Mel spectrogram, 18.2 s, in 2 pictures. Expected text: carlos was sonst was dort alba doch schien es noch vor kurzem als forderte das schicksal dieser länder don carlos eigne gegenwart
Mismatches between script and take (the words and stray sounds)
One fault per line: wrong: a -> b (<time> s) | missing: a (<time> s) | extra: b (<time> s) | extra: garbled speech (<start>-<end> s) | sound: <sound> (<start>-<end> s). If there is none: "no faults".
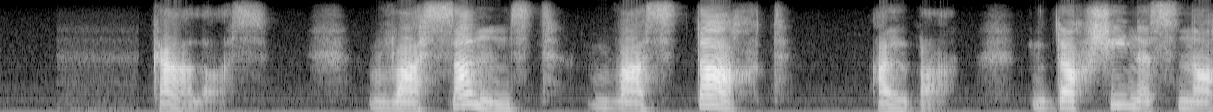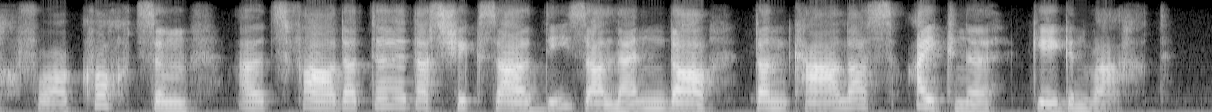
no faults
